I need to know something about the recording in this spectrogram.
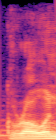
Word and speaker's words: groen: It's like the sound in Loch, like Loch Ness. Yeah. And then oon.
